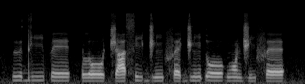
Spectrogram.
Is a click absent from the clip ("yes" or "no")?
yes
